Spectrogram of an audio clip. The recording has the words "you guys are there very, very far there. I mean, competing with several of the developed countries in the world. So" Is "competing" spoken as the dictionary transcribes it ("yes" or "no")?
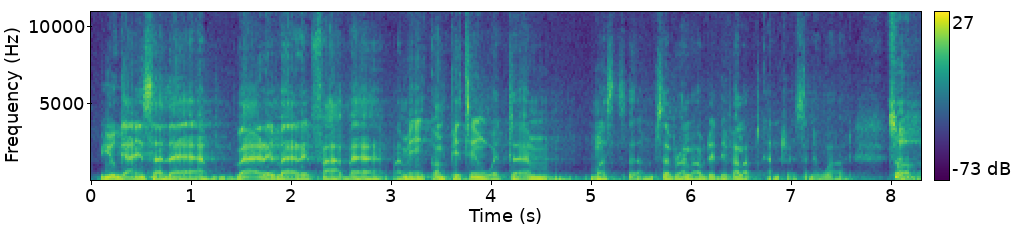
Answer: yes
